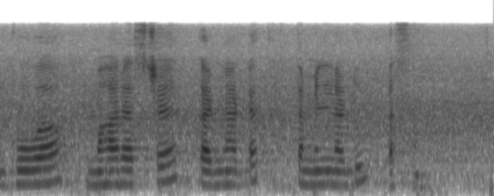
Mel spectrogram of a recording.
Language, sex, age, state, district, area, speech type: Sindhi, female, 45-60, Rajasthan, Ajmer, rural, spontaneous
